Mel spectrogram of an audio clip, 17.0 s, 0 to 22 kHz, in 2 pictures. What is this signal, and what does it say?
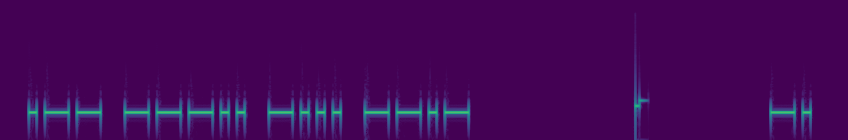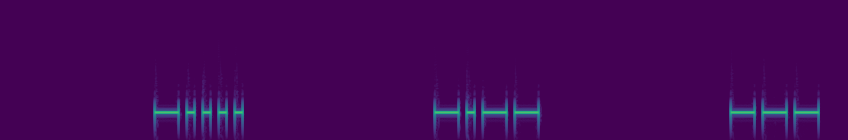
Morse code, heard as a keyed tone, about 15 wpm, spaced as for 6 wpm, 700 Hz. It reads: W8BQ N6YO
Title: USA Call Signs - 4 Characters - 8x Character Spacing - 15wpm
